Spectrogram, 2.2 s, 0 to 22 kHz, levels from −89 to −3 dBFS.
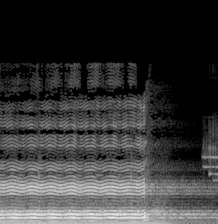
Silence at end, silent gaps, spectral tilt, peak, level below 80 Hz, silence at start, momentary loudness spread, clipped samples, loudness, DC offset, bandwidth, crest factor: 0 s; none; -4 dB/octave; 0 dBFS; -34 dBFS; 0 s; 13 LU; under 0.1%; -13 LUFS; under 0.1%; 15.5 kHz; 14 dB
